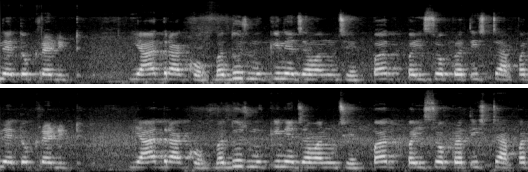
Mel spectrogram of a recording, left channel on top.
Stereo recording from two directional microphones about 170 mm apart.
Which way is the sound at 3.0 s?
10° left (ahead or behind).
